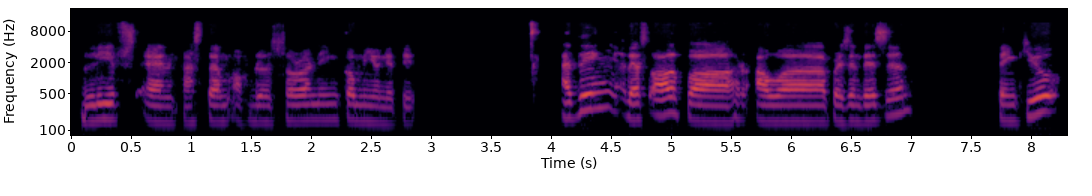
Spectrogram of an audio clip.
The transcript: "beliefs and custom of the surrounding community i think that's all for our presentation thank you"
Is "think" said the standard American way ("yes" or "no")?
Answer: no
